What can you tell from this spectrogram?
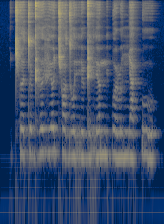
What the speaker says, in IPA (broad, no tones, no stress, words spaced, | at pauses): cʰə toɖʱə vʲɒ cʰɒdo rʲuɖərʲɒ mʲəɓoɭuɲa k͡pu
